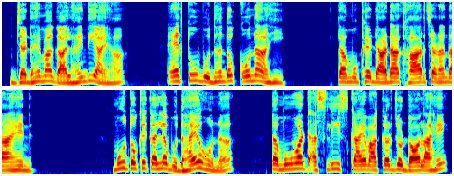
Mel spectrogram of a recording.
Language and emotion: Sindhi, angry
